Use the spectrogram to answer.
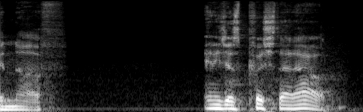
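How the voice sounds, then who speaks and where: An American-accented man speaks at a fairly quick pace. His tone is dark and mellow. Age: 30s. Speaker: communications director and creative. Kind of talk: casual chat.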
